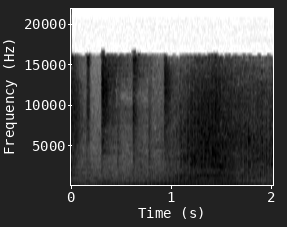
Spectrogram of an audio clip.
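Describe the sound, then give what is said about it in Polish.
A motorcycle engine runs at a stunt riding show during an outdoor motorcycle fair, a loud, continuous, throaty drone with strong low harmonics whose pitch wavers slightly as the rider works the throttle. “Teraz jeszcze pokazy spektakularnej jazdy na motocyklu, czy wystawa zabytkowych jednośladów. W Łodzi trwa motopiknik.”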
